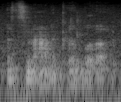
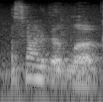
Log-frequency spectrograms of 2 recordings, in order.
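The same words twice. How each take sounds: First: Whispered, much lower and much softer; a hushed whispered echo of "It's not a good look"; whispered aside. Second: Said in the usual way. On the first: Shown as a demonstration. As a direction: drop to a whisper for the repeat. Repeats the line, then whispers it.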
